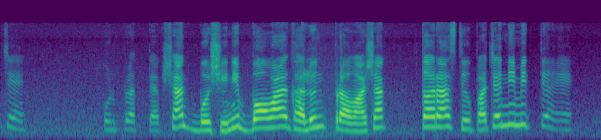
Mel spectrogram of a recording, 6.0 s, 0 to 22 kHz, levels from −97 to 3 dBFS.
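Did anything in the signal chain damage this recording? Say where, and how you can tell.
Yes. Automatic gain falling in the call processing stage pulls the level down by about 6 dB between 2.39 and 5.43 s. What separates it from a talker moving back is that the room noise sinks along with the speech, and the drop is a slow, steady slide rather than a shift tied to distance. The gain control judged the input too loud or its background noise too strong, and eased its gain downward over those three seconds.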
